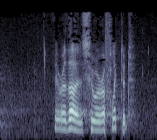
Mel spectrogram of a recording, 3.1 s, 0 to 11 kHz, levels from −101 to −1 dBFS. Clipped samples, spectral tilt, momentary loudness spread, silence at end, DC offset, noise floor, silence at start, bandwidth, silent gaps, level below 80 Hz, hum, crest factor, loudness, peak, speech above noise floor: under 0.1%; -5 dB/octave; 16 LU; 0.5 s; under 0.1%; -63 dBFS; 1.1 s; 8.8 kHz; none; -82 dBFS; none; 22 dB; -28 LUFS; -8 dBFS; 36 dB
